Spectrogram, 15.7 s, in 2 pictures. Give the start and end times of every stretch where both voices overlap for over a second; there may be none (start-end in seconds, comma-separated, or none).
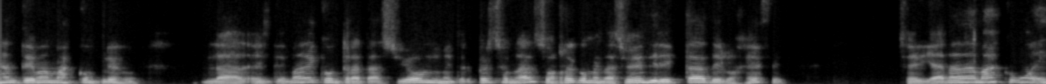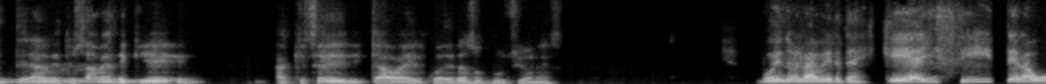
7.8-9.2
